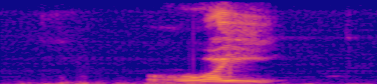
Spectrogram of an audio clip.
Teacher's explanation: اس کو گئی نہیں پڑھیں گے، گاف کی آواز نہیں آنی چاہیے. غین حالانکہ اوپر والے حصے سے ادا ہوگا، اور غین کو جب پڑھیں گے یہاں بھی حلق ہمارا تھوڑا سا گھومے گا.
